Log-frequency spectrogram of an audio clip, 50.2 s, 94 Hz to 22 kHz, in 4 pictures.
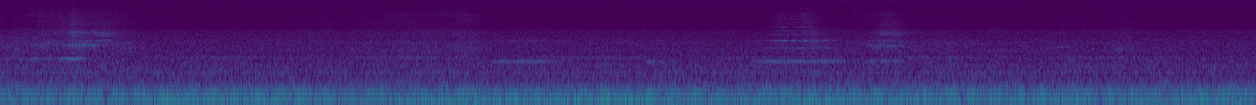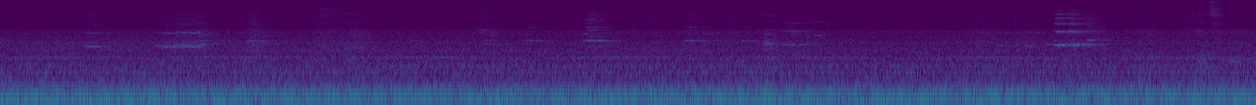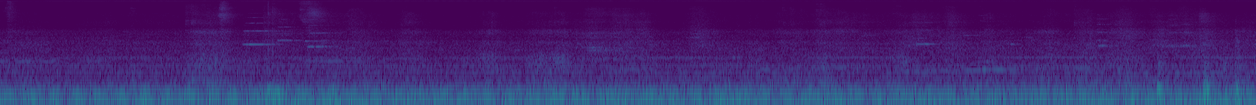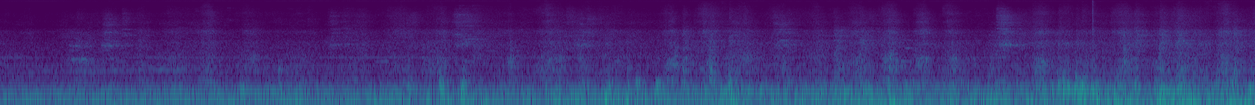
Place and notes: Dadu District, Taichung City - Local Express
from Changhua Station to Chenggong Station, Binaural recordings, Sony PCM D50+ Soundman OKM II
Taichung City, Taiwan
